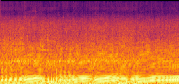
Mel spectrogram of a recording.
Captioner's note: engine revving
